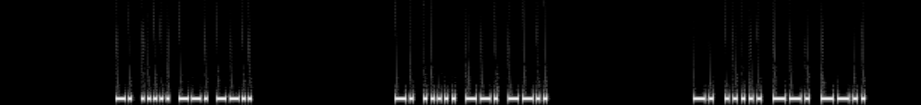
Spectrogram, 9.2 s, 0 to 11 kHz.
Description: Morse code, heard as a keyed tone, about 32 wpm, 700 Hz. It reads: N5GZ N5GZ N5GZ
